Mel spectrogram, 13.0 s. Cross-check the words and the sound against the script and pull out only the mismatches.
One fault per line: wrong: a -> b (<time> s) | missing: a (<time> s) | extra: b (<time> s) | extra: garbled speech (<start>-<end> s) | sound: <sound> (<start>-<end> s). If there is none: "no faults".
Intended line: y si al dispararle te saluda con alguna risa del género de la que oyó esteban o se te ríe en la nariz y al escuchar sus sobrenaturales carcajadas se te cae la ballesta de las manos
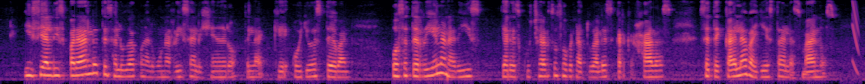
sound: chirp (12.8-12.9 s)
